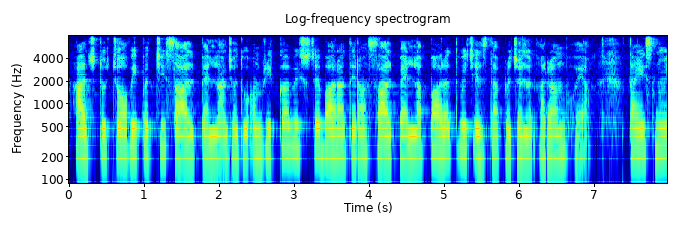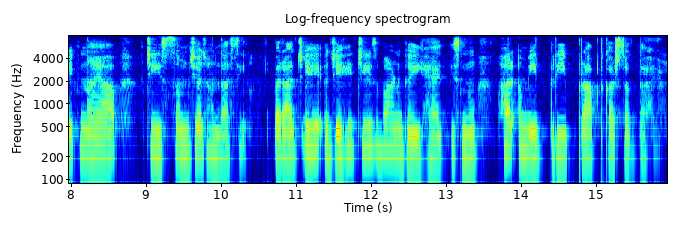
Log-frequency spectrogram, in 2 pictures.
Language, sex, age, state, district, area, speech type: Punjabi, female, 18-30, Punjab, Fatehgarh Sahib, rural, spontaneous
